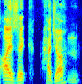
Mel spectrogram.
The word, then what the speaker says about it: Isaac Hadjar: Right, quick shout out to Isaac Hadjar. I'm pronouncing his name right. I'm butchering everyone's names lately, but No, spot on.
